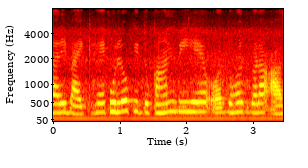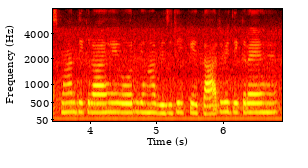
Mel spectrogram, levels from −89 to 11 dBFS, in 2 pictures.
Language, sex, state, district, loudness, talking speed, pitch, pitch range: Hindi, female, Goa, North and South Goa, -16 LUFS, 210 wpm, 245 Hz, 235-250 Hz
